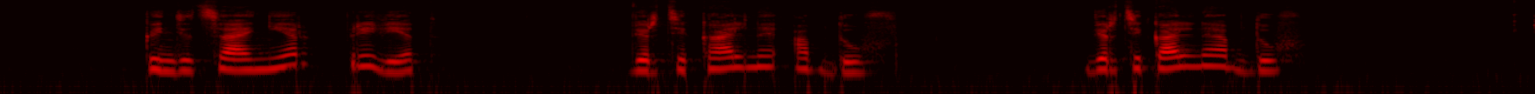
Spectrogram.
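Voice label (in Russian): женский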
